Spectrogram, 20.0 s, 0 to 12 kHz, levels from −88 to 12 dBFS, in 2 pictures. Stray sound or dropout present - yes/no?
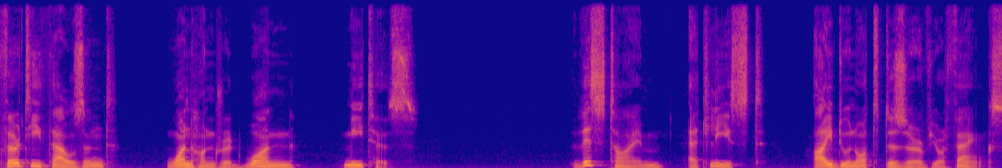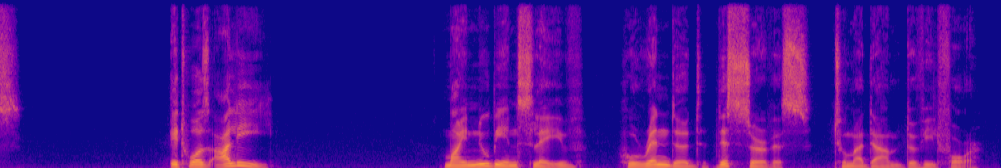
no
